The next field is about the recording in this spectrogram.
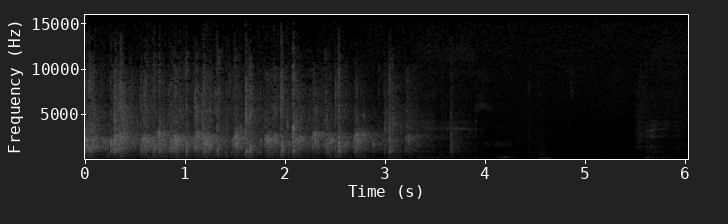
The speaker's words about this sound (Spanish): Denle un aplauso de palmas a Él, porque para eso nos dio las manos, para darle un aplauso de, de palmas. Amén.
